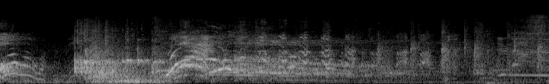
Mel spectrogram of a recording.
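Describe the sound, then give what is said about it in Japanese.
A bowling ball thrown by a left-handed professional bowler using a house ball, not his own, crashes into the pins with a sudden loud clatter, while excited voices exclaim and laugh over the rattling aftermath. “すごいなプロ見せんじゃんねえ黒ななんすかあのボールの回転あんな生まれて初めて見たあんな回転マイボールだともっといいの見せられるんですけどいやいや今厚めに入ってたんだよ、えー、本当はすごいですねあんな回転するんだプロが投げるとやっぱりプロですね”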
